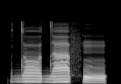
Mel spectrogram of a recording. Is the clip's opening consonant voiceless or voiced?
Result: voiced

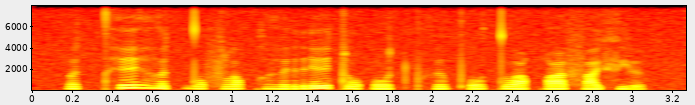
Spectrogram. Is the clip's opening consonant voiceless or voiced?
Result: voiceless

